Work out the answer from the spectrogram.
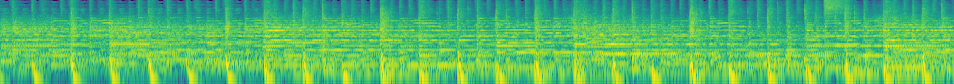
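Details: Steady, upbeat instrumental music with a regular beat throughout, and no animal calls.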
